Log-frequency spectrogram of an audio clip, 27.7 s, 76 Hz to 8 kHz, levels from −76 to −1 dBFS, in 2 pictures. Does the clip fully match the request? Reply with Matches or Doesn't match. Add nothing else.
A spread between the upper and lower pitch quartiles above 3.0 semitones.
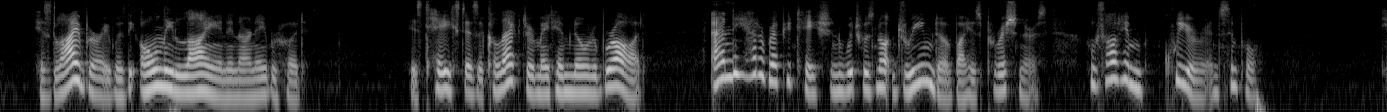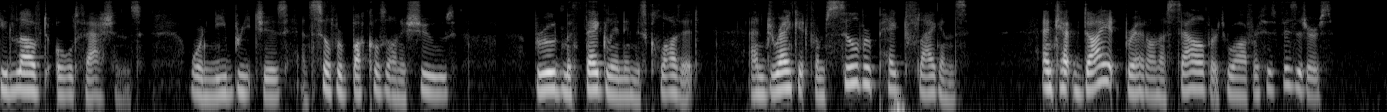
Matches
